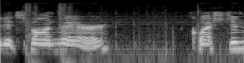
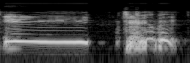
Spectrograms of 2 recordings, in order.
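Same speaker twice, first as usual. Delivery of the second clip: high-pitched frustrated squeal; much slower than usual. Real, not acted.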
